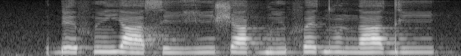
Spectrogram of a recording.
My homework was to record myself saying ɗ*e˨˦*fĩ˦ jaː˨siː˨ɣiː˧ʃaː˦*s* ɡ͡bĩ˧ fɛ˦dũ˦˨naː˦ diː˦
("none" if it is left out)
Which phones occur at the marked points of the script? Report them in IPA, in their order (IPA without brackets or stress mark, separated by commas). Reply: e˧, none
